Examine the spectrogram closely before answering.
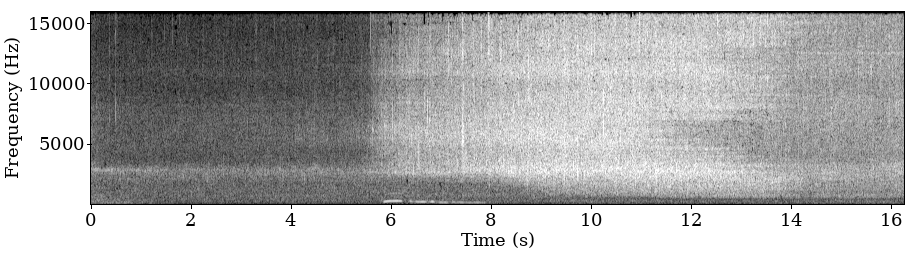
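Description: River water rushing over rocks, a steady rush that becomes louder and brighter about six seconds in, where the river runs as foaming rapids. A brief low voice-like sound comes just as it gets louder.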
